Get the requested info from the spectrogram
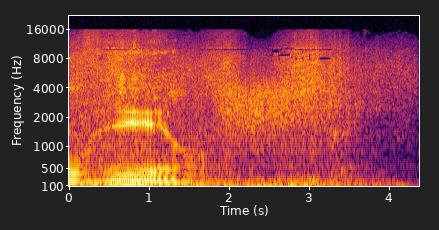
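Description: A dragon's roar from a TV soundtrack: one long pitched call that rises and then falls away about a second and a half in, over the low rumble of a fire blast that slowly fades.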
